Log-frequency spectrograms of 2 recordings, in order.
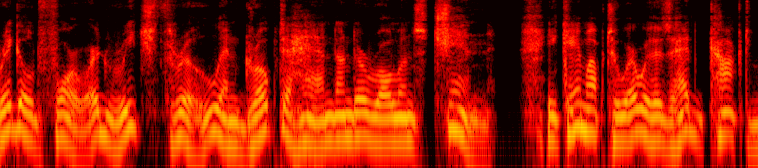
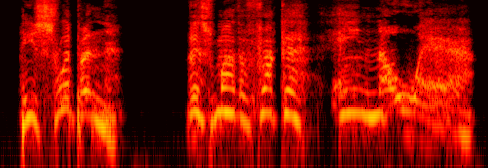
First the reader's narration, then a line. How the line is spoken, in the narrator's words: Susanna gasped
